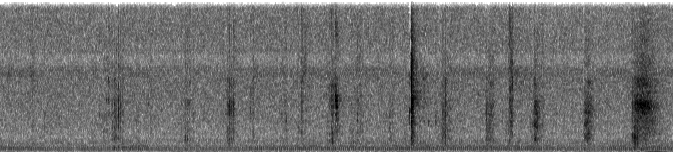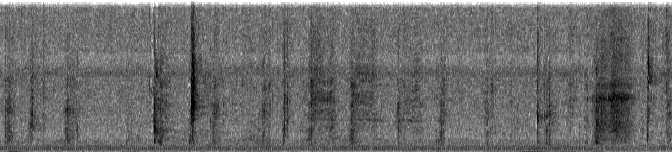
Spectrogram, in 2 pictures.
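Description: Faint close-miked chewing of a mouthful of dumpling, with soft wet mouth clicks and smacks scattered through, over a steady low hum.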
